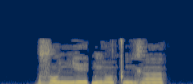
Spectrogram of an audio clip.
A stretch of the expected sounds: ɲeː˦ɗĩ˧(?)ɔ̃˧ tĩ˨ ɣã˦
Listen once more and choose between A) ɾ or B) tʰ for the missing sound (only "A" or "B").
A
